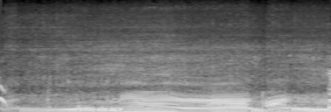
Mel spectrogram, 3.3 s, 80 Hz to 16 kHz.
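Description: A Yamaha TTR 90 dirt bike with worn-out suspension is ridden close by, its small engine revving in a rising buzz over a clacking, clattering rattle from the suspension.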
